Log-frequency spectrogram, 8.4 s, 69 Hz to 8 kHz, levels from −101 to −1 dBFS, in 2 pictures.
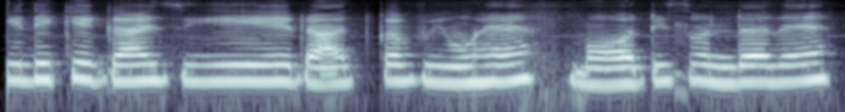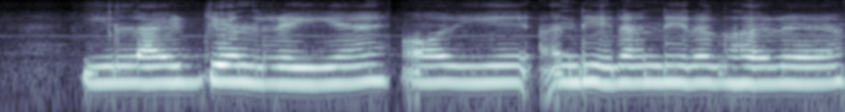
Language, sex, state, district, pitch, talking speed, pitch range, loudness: Hindi, female, Bihar, Gopalganj, 250 Hz, 150 wpm, 240-255 Hz, -15 LUFS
